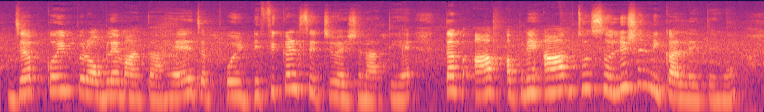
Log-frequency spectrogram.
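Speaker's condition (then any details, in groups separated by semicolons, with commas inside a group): No condition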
